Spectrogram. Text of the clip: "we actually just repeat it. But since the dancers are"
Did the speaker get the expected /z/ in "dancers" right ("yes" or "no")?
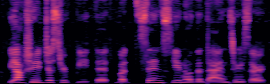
no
